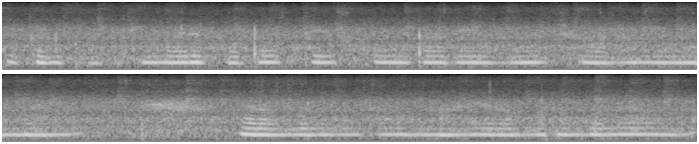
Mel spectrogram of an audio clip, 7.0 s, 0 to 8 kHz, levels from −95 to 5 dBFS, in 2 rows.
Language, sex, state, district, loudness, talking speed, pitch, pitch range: Telugu, female, Andhra Pradesh, Manyam, -20 LUFS, 80 wpm, 235 Hz, 230-245 Hz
